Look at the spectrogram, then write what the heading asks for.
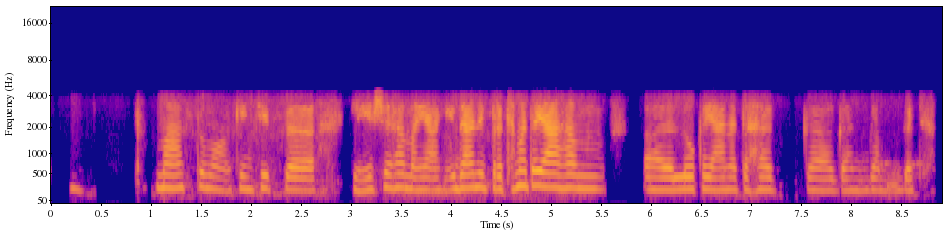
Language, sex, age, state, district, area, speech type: Sanskrit, female, 18-30, Karnataka, Dharwad, urban, conversation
